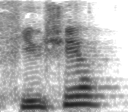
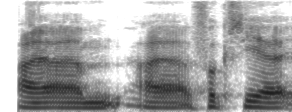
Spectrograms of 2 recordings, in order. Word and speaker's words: Fuchsia: Let me just say, by the way, in English we pronounce it Fuchsia, Fuchsia in German, of course, and we can debate as to who has that correct.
